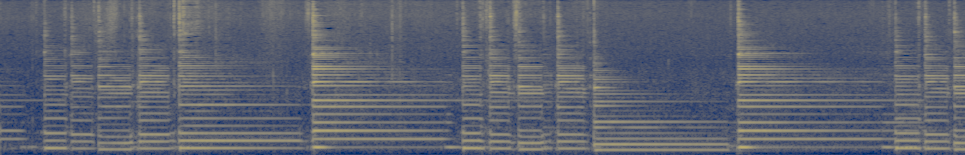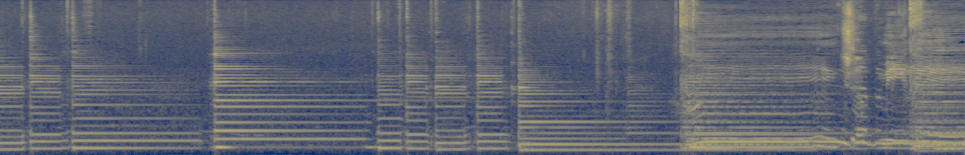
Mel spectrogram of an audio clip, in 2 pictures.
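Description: Background music: an acoustic guitar picks single notes and chords, each note ringing out and fading. A singing voice joins near the end.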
